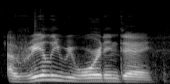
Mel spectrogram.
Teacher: But this one is definitely a low boundary tone. He's going down to the end or the lower end of his pitch range.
